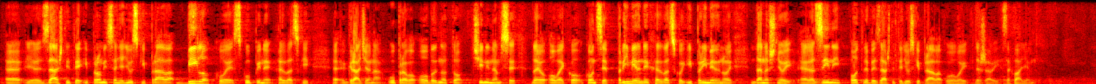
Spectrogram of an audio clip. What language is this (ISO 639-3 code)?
hrv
